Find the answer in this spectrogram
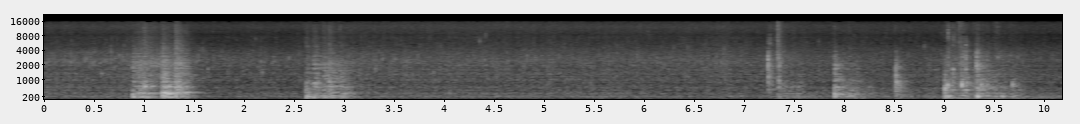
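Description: Masala frying in a large aluminium pot with a steady hiss. There are a few louder knocks, then a run of sharp clatters near the end as chicken pieces are tipped into the pot from a metal dish.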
